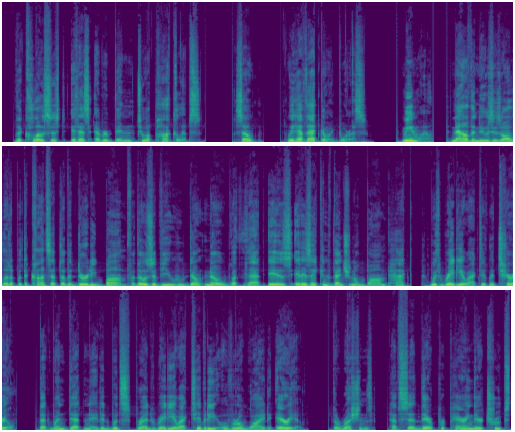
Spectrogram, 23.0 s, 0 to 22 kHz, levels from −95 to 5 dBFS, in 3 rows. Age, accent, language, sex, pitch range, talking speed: 50-69, American, English, male, 100-145 Hz, 175 wpm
